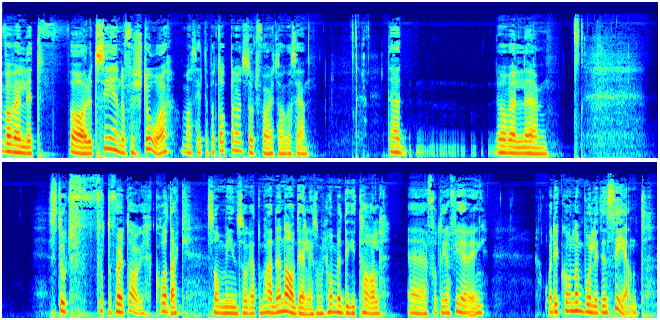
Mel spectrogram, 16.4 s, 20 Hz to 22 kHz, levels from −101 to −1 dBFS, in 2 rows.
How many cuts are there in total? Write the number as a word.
three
